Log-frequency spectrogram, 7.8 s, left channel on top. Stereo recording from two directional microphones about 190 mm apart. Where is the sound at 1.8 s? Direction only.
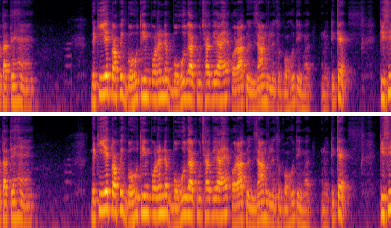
30° right (ahead or behind).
